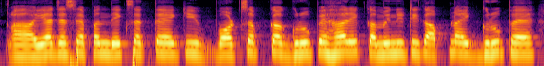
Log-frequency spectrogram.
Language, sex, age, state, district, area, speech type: Hindi, female, 30-45, Rajasthan, Jodhpur, urban, spontaneous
